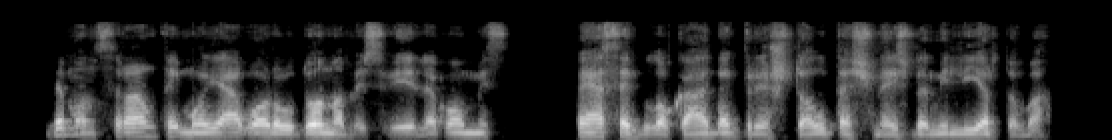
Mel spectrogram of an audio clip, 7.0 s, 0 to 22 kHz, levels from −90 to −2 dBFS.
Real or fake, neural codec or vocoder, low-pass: fake; codec, 24 kHz, 0.9 kbps, WavTokenizer, medium speech release version 2; 10.8 kHz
